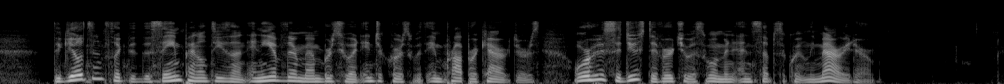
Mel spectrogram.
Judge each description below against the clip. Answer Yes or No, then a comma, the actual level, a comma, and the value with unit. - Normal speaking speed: Yes, average, 160 wpm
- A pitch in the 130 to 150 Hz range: Yes, medium, 140 Hz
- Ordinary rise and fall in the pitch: Yes, average, 4.9 semitones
